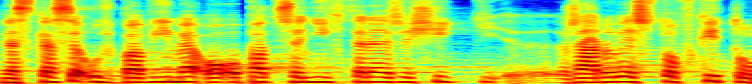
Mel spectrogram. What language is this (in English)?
Czech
